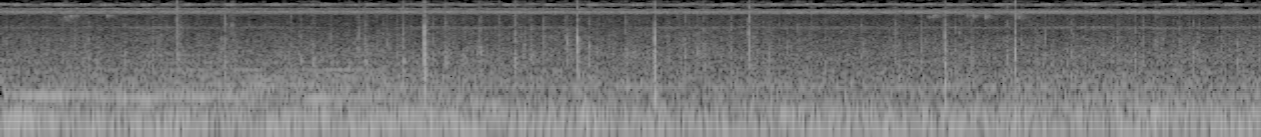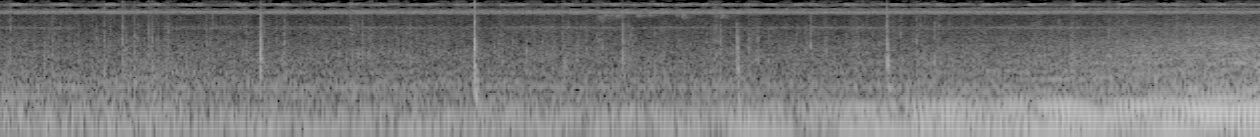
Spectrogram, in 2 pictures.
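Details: Crickets outside a home during light rain, a steady high-pitched continuous trill with faint rapid pulsing running throughout, scattered sharp raindrop ticks and a low rumbling hum underneath.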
